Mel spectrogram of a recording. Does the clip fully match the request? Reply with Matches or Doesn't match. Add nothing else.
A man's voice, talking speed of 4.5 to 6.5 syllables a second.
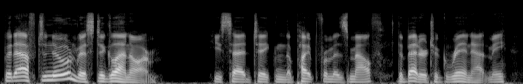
Matches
